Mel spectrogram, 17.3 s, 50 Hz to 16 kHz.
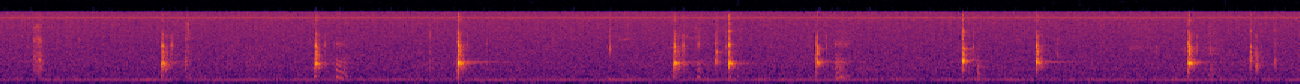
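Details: Twins with hiccups while trying to sleep: short, sharp gulping hiccups at irregular intervals, about 14 over 17 seconds, some overlapping from two children; steady hum behind.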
